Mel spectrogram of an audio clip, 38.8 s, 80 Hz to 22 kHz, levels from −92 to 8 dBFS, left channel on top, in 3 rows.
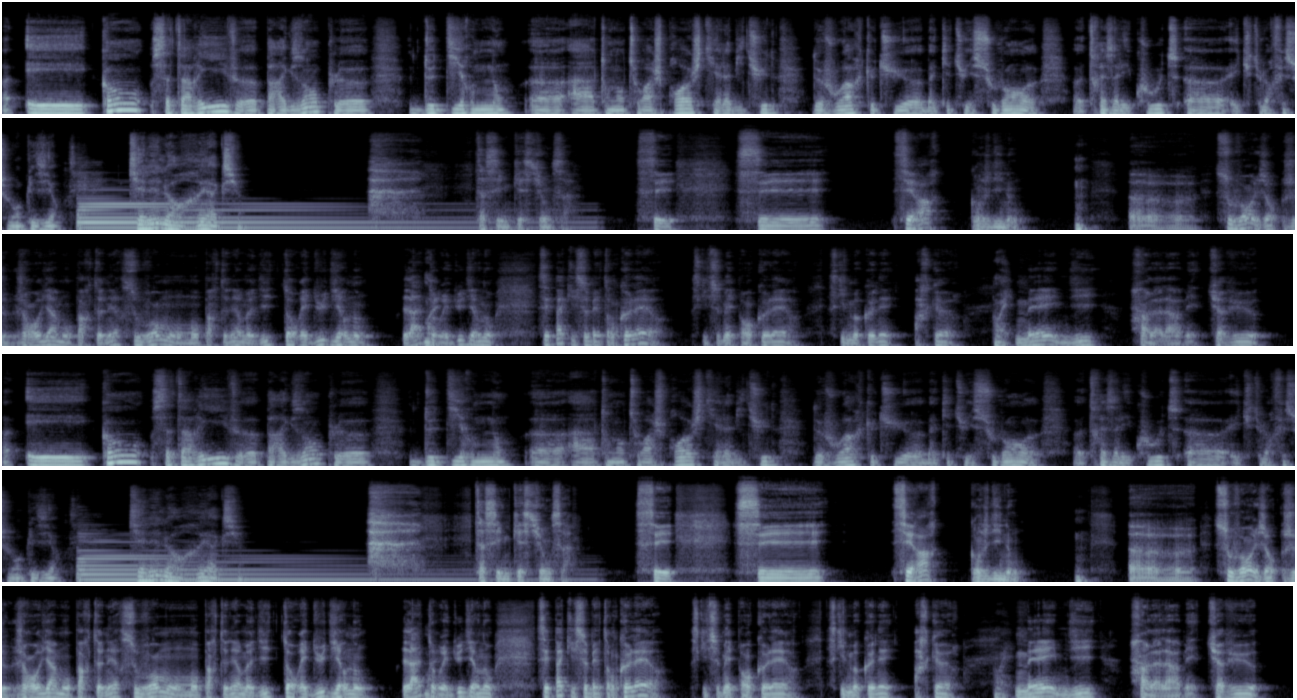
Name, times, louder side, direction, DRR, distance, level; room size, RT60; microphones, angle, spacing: voice 1, 0.0-13.8 14.2-15.4 23.7-23.8 30.1-30.2 35.8-36.0, left 3 dB, 35° left, 0.4 m, -29 dB
sound 1, 13.7-18.9, left 3 dB, 5° right, 1.8 m, -35 dB
voice 2, 16.6-17.3 17.7-18.7 19.3-21.2 21.8-22.3 22.6-23.1 24.2-29.5 29.9-32.5 32.8-33.8 34.1-35.4 36.0-36.8 37.1-38.4, right 6 dB, 75° right, 0.4 m, -29 dB
4.3 x 3.1 x 3.2 m
head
